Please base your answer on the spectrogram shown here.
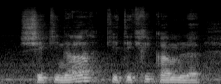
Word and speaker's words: Shekinah: originel de la source, qui s'appelle le langage Shekinah. Shekinah, qui est écrit comme le S-H-E-K-I-N-A. C'est comme ça s'écrit.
